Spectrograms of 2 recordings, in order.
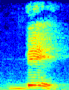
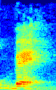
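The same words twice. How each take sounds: First: "B" said bê, closed E, cut before any R; closed-vowel "B" with no R; syllable without R. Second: "bé" with open E and no R; open vowel. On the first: Teacher showing it minus R, closed vowel. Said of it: "seria só". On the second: Teacher offering the alternative, open vowel. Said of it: "ou bé". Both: Shown as a demonstration.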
